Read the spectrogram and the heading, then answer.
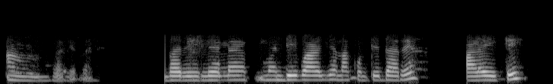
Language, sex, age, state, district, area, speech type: Kannada, female, 30-45, Karnataka, Dharwad, rural, conversation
